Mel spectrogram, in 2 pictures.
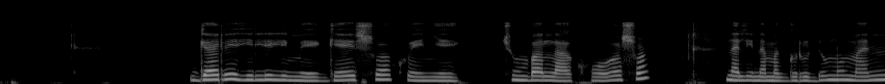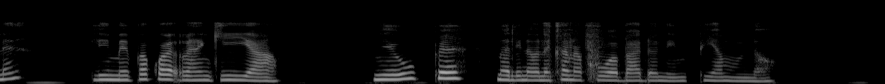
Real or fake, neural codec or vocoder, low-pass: fake; autoencoder, 48 kHz, 32 numbers a frame, DAC-VAE, trained on Japanese speech; 7.2 kHz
